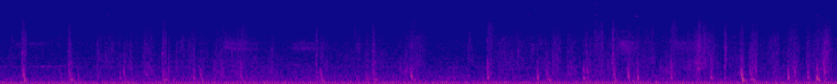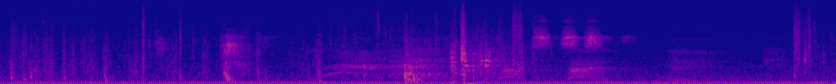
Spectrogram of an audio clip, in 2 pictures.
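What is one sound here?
Slow footsteps tread on a hard floor.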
